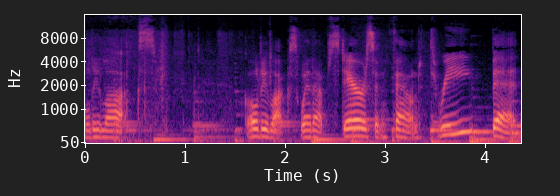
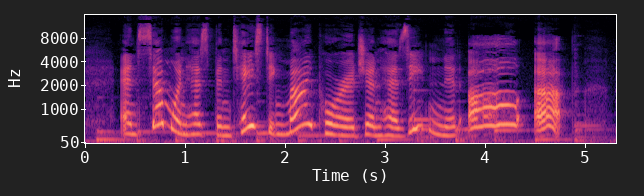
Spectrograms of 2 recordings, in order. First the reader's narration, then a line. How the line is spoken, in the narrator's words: cried the baby bear in his wee little voice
